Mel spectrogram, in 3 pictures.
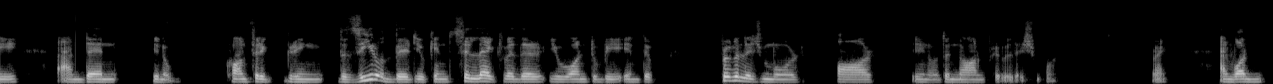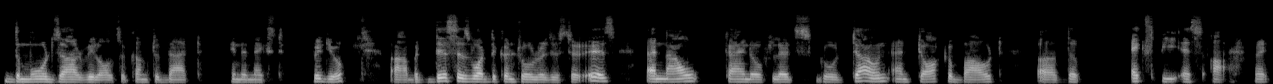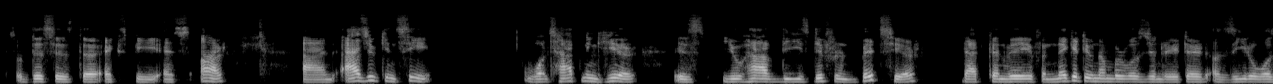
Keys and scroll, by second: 19.1 BackSpace, 24.5 ctrl+alt+super+p.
